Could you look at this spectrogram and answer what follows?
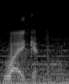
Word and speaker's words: lichen: Lara sure why not is it pronounced lichen am I curious enough to check I think so pronounce lichen like it we we had it right the first time okay moving on so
